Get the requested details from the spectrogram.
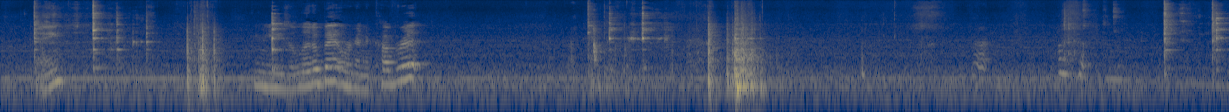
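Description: A metal spoon scrapes and clinks against a ceramic pot.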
